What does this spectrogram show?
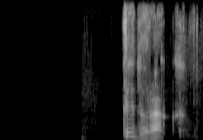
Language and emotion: Russian, neutral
